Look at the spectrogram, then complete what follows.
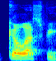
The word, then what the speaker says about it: Gillespie: Gillespie. Correct? Gillespie, you said it right. Not Gillespie, not That's true. Gillespie, Gillespie. Gillespie. Okay. I see. Gillespie just sounds way too easy, so it's Gillespie.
